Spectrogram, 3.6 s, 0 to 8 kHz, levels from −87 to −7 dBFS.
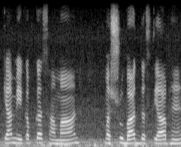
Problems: constant background noise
